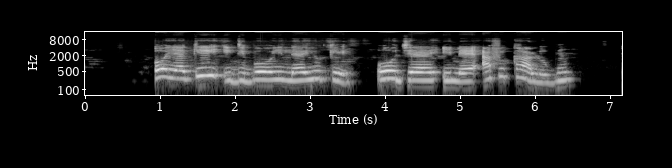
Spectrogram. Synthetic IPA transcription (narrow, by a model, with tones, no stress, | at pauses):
o˦jɛ˧ki˦i˦˨di˨bo˧i˧lɛ˨˦ju˦ke˨ | o˦d͡ʒɛ˧i˧lɛ˨˦a˦fɾi˦ka˦˨lo˨ɡũ˨˦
